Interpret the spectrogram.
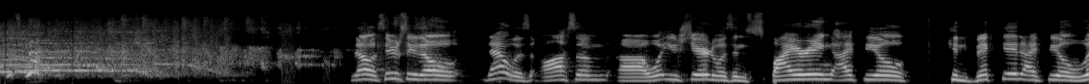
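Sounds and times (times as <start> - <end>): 
audience applause: 0.0 - 3.1
audience cheering voices: 0.0 - 3.2
speech: 3.5 - 10.8.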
